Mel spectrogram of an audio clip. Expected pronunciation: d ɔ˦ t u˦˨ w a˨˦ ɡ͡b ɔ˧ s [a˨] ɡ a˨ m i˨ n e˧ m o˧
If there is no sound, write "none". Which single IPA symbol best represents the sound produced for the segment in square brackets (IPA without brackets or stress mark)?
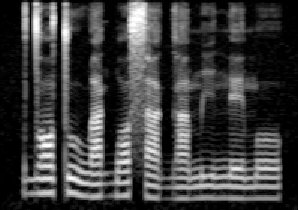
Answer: a˨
